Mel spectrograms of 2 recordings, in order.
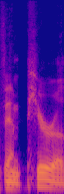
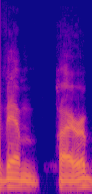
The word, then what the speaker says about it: Vampira: I was saying Vampira the whole time. Well, you could say it either way. I say Vampira, but so I say Vampire and then Vampira. So that's how I mean, Vampira sounds more like vampire.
